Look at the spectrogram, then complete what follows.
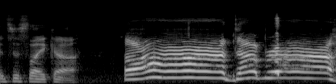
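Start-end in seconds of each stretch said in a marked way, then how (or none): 1.2-3.4 very high, loud, drawn-out Ah. Trying a famous impersonation after being asked: Ray Romano impression. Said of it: "I call it Ray Romano".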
